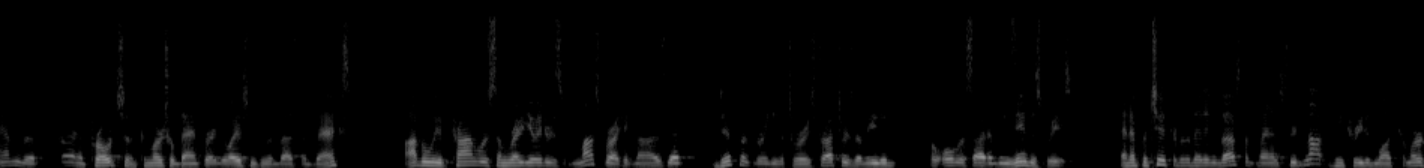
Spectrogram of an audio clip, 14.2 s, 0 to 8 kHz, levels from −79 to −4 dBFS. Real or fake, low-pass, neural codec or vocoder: fake; 7.2 kHz; codec, 16 kHz, 0.5 kbps, X-Codec, HuBERT features, trained on balanced general audio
